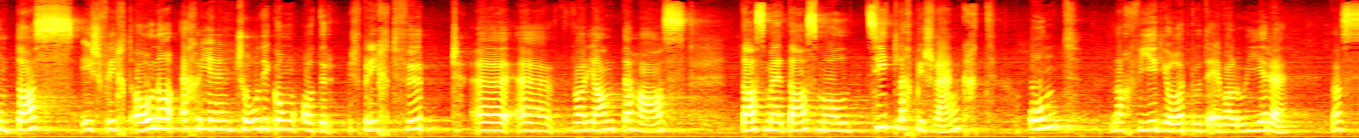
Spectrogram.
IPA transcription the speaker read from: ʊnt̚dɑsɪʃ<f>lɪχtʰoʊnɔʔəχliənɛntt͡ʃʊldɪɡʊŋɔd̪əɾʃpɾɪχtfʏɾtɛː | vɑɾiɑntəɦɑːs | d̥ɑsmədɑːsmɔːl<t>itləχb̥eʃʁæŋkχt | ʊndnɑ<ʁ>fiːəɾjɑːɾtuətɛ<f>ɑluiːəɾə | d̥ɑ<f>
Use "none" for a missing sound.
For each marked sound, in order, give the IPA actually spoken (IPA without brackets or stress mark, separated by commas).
f, t͡s, χ, v, s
